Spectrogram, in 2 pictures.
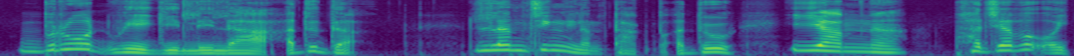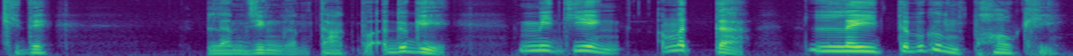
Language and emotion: Manipuri, disgusted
